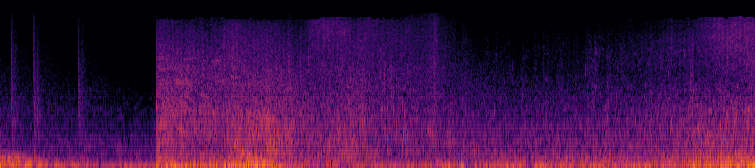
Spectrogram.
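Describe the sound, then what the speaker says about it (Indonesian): A few sharp clicks, then a hand grenade explosion bursts out in a movie and settles into a sustained roaring, crackling rumble with no speech. "granat itu jatuh tepat di dalam Omega dan meledak"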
